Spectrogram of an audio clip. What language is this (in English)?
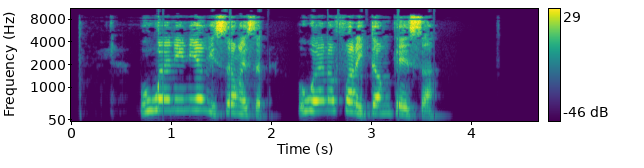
Ibibio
